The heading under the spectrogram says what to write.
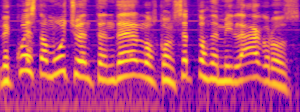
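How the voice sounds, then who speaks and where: A man's high-pitched voice with ordinary pitch variation and a Spanish accent. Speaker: rabbi. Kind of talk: lecture.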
